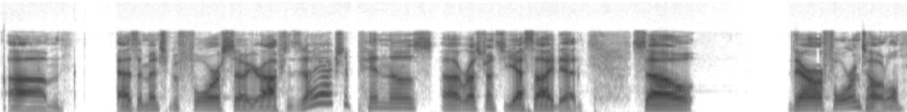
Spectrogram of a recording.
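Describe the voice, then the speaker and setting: A man working as game master, narrating a tabletop game casually and haltingly as he thinks aloud. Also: medium pitch, very animated, a bit bright, smooth, dry recording, lo-fi sound.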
